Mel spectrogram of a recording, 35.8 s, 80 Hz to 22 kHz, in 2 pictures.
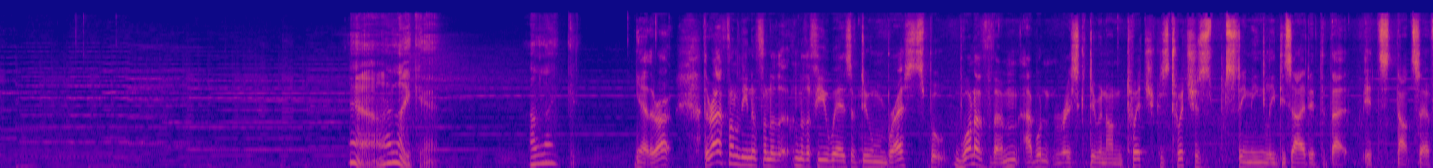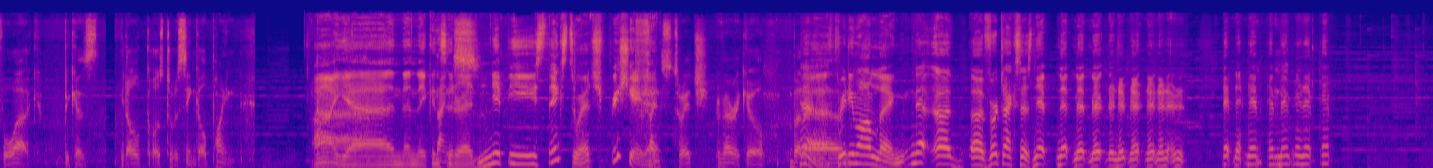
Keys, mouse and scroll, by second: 1.0 click, 1.5-3.1 middle drag, 3.3-4.3 middle drag, 4.7 scroll down 3, 5.3-7.1 middle drag, 7.9 click, 10.0 middle click, 11.4 g, 13.1 scroll up 2, 13.5-14.0 scroll down 4, 14.0 r, 14.5 scroll up 1, 14.7-15.3 scroll down 3, 16.5 scroll down 1, 16.7 scroll up 2, 17.3-17.9 scroll up 3, 17.9-18.7 scroll down 4, 19.3 scroll up 1, 19.7 scroll down 1, 24.1 click, 24.9 click, 26.1 scroll up 1, 26.7 scroll up 3, 27.3-29.5 middle drag, 29.5 scroll down 3, 30.1-34.5 middle drag, 34.9 middle click.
